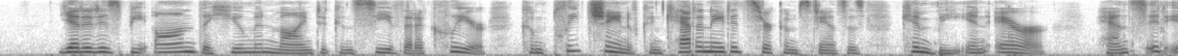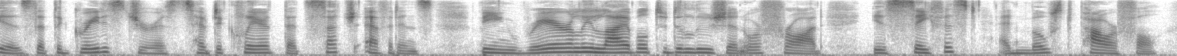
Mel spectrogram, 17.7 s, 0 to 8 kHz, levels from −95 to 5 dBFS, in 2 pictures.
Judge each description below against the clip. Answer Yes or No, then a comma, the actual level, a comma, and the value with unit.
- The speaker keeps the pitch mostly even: No, average, 4.6 semitones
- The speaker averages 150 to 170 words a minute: Yes, average, 155 wpm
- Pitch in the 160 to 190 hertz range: Yes, medium, 185 Hz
